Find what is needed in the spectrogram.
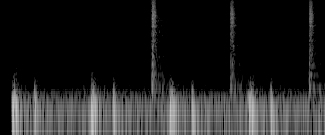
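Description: A heartbeat sound effect opening a show intro: paired low 'lub-dub' thumps about once a second. From about two seconds in, a sharp crisp hit falls between the beats, once a second.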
